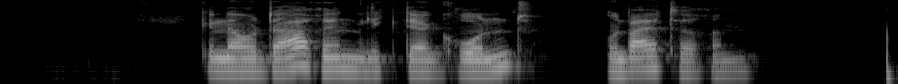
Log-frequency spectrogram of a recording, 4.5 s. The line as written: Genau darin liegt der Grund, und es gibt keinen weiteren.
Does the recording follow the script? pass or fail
fail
